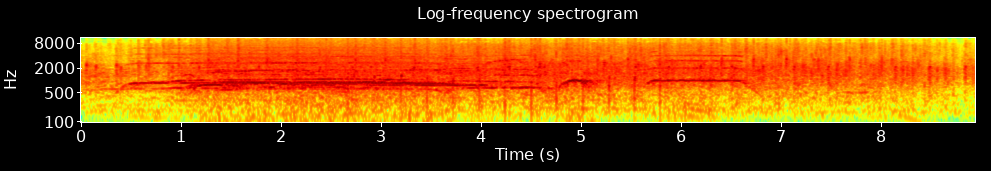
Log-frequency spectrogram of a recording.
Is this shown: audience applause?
yes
